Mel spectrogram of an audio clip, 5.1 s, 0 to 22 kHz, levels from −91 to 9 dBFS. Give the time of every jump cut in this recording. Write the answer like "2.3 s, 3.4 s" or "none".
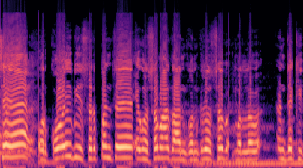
none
